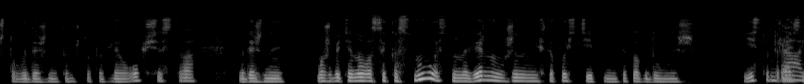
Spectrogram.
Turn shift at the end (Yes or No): Yes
